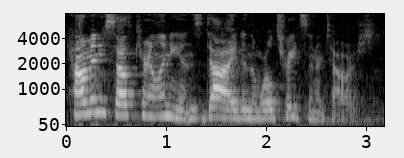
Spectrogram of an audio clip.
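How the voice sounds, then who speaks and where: A woman's voice: a little high, expressive, a little fast, creaky, bright, forceful tone, slight background noise. A woman professor presenting at a university symposium before a live audience, moving from a prepared talk to quizzing the audience and repeating their answers. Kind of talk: academic presentation with audience quiz.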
